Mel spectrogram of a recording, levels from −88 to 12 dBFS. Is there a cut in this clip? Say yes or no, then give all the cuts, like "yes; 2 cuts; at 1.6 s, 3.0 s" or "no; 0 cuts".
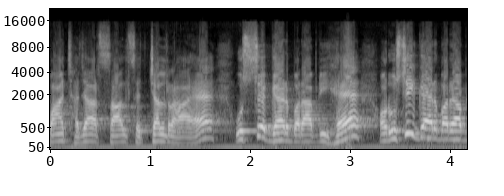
no; 0 cuts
